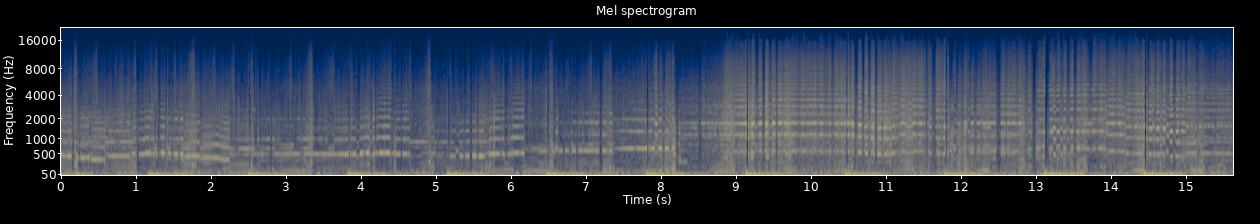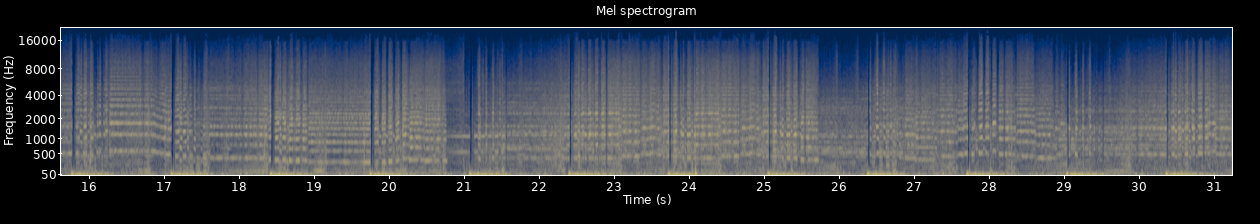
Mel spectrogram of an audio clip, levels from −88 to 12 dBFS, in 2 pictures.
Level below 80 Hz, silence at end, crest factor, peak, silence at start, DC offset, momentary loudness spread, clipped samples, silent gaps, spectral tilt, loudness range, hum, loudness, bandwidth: -28 dBFS; 0 s; 14 dB; -6 dBFS; 0 s; under 0.1%; 11 LU; under 0.1%; none; -3.5 dB/octave; 8 LU; none; -24 LUFS; 12.5 kHz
